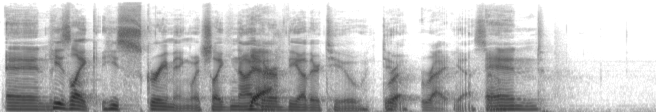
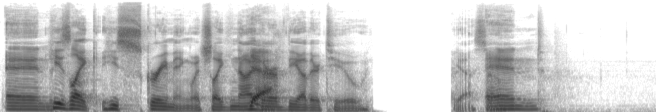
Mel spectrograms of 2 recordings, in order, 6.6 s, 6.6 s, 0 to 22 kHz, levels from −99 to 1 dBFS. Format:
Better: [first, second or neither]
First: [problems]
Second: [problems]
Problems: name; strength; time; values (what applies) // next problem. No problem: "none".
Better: first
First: none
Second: audio cutting out; at 3.5 s for 1 s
